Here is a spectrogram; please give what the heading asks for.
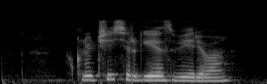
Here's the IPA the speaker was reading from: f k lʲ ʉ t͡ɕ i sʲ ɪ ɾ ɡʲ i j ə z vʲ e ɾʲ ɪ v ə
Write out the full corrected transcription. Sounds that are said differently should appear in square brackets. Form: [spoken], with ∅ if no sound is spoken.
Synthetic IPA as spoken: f k lʲ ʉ t͡ɕ i sʲ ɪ [r] ɡʲ [e] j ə z vʲ e ɾʲ ɪ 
